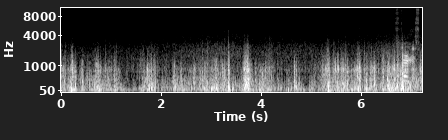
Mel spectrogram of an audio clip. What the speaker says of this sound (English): it's freaking windy out here.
